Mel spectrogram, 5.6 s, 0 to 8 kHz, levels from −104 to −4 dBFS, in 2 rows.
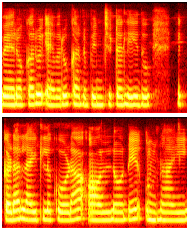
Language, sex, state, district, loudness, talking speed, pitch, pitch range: Telugu, female, Andhra Pradesh, Krishna, -16 LUFS, 120 wpm, 225 Hz, 220-235 Hz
